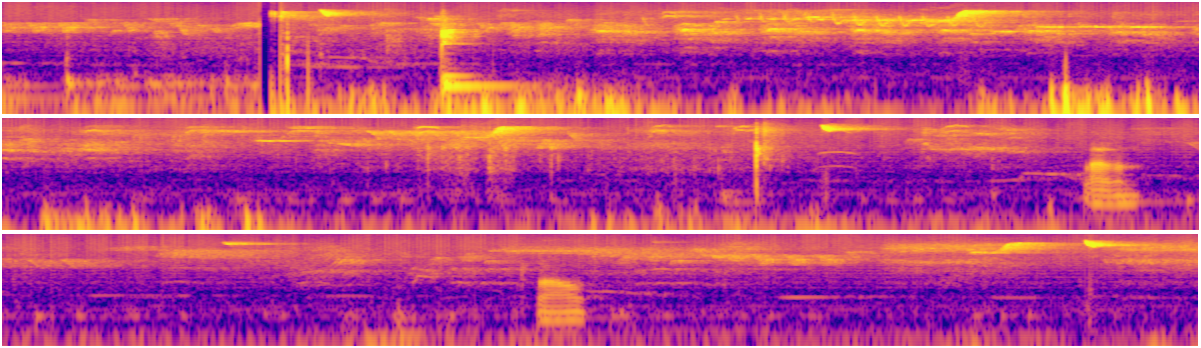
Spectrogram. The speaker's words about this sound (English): Still several birds present. These notes are indistinguishable.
